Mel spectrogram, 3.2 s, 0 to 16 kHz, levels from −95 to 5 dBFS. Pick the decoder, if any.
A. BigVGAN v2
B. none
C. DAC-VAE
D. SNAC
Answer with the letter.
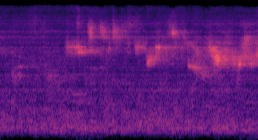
D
